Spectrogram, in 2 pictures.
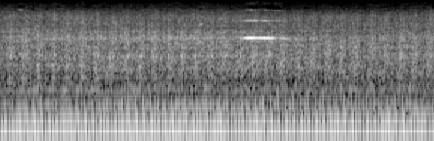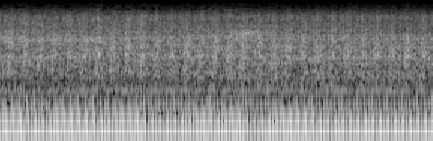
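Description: Motorcycle engine running steadily at low revs, close to idle, as the bike picks its way over rocky ground on a steep technical trail.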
